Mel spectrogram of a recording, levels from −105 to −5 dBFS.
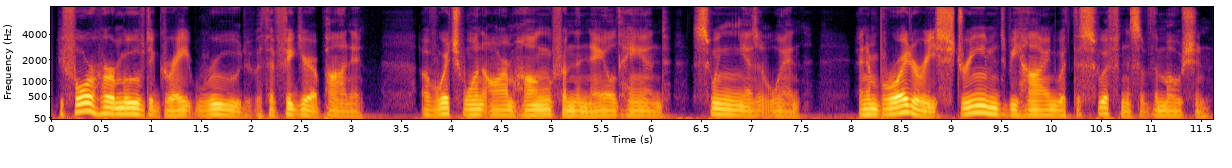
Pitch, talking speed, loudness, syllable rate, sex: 90 Hz, 175 wpm, -19 LUFS, 4.9 syllables/s, male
